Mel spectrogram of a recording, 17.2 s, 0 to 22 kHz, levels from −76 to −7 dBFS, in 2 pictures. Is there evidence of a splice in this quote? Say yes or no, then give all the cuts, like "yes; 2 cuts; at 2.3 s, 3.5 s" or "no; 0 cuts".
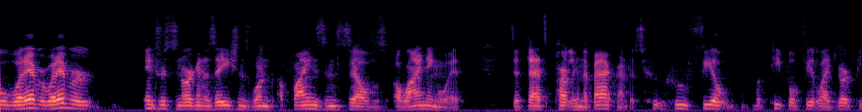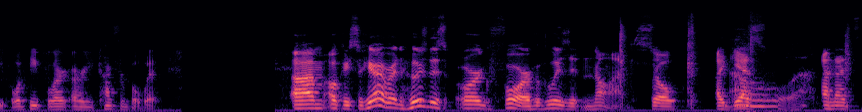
yes; 1 cut; at 10.8 s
